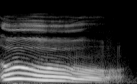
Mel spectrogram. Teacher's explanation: oo, this loud long booming sound, belongs to the same phoneme as u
